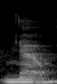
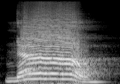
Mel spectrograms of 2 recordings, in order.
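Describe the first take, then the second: First: It is said at a normal, quieter volume. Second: It is said loudly and forcefully.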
